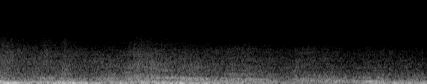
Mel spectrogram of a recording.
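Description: Deep cinematic boom from the trailer-style soundtrack dying away in a low rumble, fading steadily as the intro ends.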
